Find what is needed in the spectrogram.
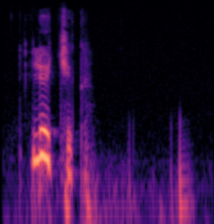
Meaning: airman, pilot, flyer, aviator
- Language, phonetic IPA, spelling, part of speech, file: Russian, [ˈlʲɵt͡ɕːɪk], лётчик, noun, Ru-лётчик.ogg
